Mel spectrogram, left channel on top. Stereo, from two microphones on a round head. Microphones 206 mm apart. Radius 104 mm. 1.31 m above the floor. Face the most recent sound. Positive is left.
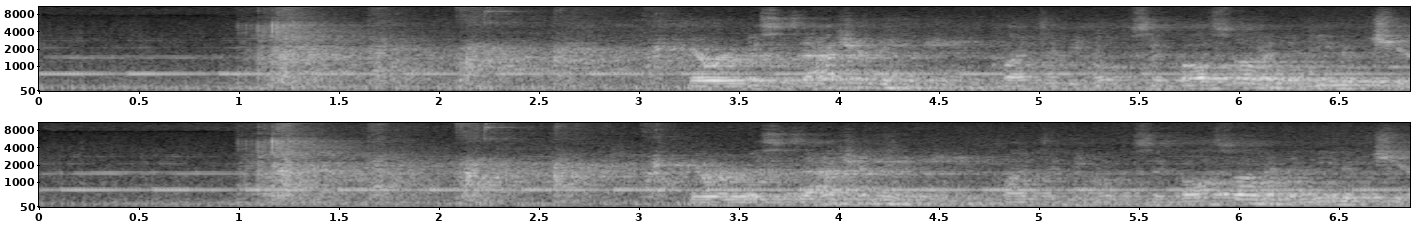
turn(degrees=75)  # may be behind; listen again after turning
